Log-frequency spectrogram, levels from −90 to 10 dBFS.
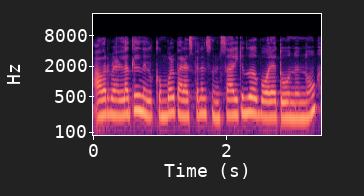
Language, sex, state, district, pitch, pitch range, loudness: Malayalam, female, Kerala, Kollam, 220 Hz, 205-235 Hz, -14 LUFS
